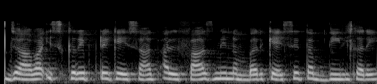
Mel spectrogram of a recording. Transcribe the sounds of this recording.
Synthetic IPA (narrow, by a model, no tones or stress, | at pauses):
d͡ʒaːʋaʔɪskɾɪpʈkesaːt̪ʰɐlfaːzmẽnɐ̃mbəɾkɛːset̪ɐbd̪iːlkɐɾẽː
